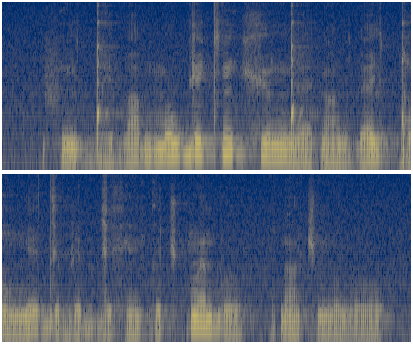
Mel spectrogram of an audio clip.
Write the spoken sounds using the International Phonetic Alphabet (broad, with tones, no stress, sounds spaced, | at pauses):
f ĩ˩ lʲ ɡ͡ǃ e˩ b a˥ b m o˥ w ɡ e˥ cʰ ĩ˥ k xʲ ʊ˥ ŋ͡ǃ ɛ˩ ɠ ã˩ w ɗ ɛ˥ lʲ ǃ o˩ ŋ e˥ d ɪ˩ b e˥ b ɡ ɪ˩ x ẽ˩ k ə˥ t͡ʃ kʷ ɛ̃˥ b ʊ˩ | ɗ ã˩ t͡ʃ ŋʷ ə˩ w o˩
